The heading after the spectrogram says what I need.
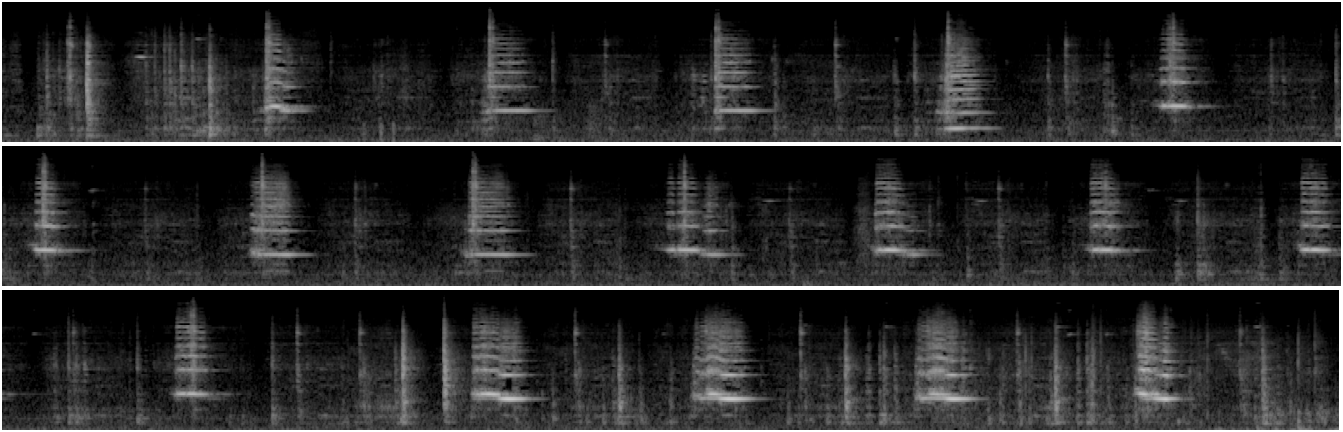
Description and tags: Squeaking a metal handle on a lawnmower. Mono recording from shotgun mic and solid state recorder.
squeaky, squeak, metal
